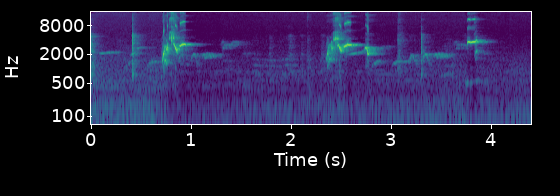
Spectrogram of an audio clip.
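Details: White-rumped shama sound used as a lure to provoke singing: scattered sharp whistled notes and short rising slurs separated by pauses, over a steady low hum.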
